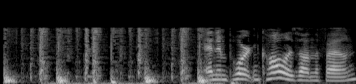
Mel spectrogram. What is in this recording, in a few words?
Fem An Important Call is On The Phone Ringtone, Drums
